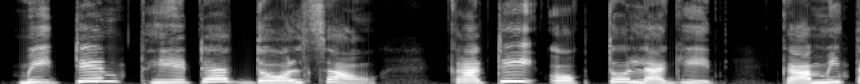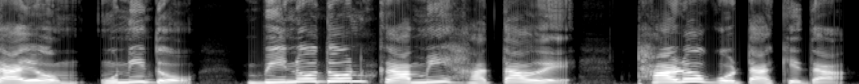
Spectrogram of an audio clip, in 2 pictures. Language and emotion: Santali, neutral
